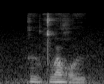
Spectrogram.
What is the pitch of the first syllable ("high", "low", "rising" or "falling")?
falling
